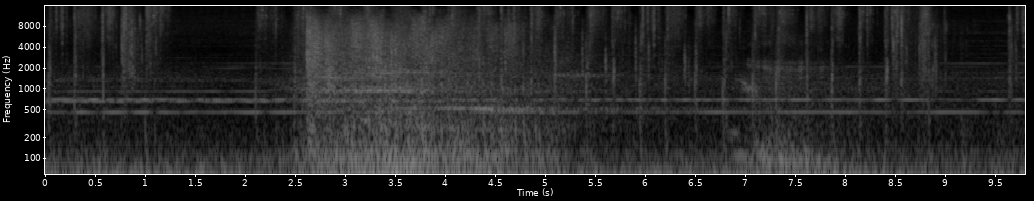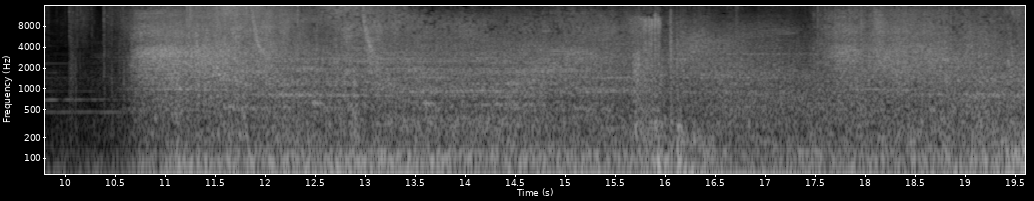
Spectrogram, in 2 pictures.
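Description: A spell blast in Hogwarts Legacy erupts into a loud, sustained roaring rumble that swells abruptly and keeps booming for several seconds after softer magical tones and murmurs.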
